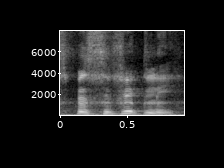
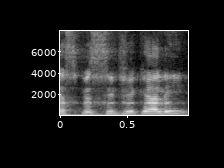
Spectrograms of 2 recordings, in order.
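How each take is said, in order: First: "specifically" as spesi-FIK-lee; "specifically" ending in "fik-li", falling; correct "specifically". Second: "specifically" as spesifi-kaa-li, higher; every written syllable of "specifically" sounded; local "specifically". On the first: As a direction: say "specifically" with the "ca" dropped. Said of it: "it is specifically". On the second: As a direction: say "specifically" with a full "kaa" before "li". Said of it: "আমরা যেটা উচ্চারণ করছি". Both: Shown as a demonstration.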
